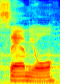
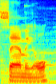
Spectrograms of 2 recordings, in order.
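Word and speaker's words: Samael: things uh Samuel uh it is not Samuel because there's no u in there it's a e it's Samuel or Sam I don't know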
